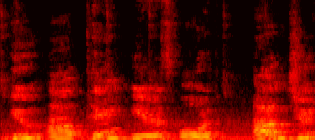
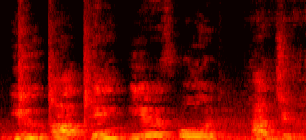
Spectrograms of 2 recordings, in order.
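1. 付加疑問の最後は音が上がります。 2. 付加疑問の最後は音が下がります。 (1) "一応疑問文なので、上げてね、読むことがほぼです。" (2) "下げて読むときもあります。"

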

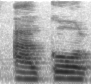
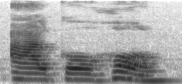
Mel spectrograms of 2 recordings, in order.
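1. La h es muda. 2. La h se pronuncia claramente. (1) "No es alcohol como nosotros" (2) "La H suena"

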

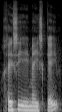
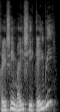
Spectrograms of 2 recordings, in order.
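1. Las vocales tienen sus sonidos habituales en inglés. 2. Cada vocal se pronuncia como un sonido 'ee'.

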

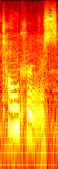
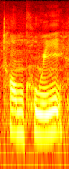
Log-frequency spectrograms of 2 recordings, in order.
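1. Cruise มีเสียงสระ oo ล้วนๆ ก่อนเสียง s 2. Cruise มีเสียงสระ oo เลื่อนไปเป็นเสียง ee (1) "เป็นสระอูแล้วเติมเสียงด้านหลังเฉยๆนะคะ" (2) "ไม่ใช่"

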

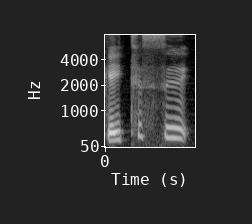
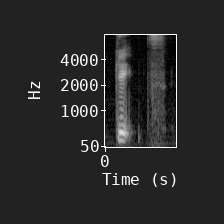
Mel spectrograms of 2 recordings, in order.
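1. T와 S 사이에 모음이 끼어 있다. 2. T와 S가 합쳐져 하나의 'ts'가 된다. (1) "게이트스 읽지 말고"

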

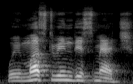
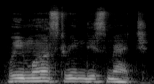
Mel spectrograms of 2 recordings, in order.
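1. ही ओळ रागाच्या पद्धतीने म्हटली आहे. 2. ही ओळ घाबरलेल्या पद्धतीने म्हटली आहे. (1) "अँग्री रागाने" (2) "अफ्रेड होऊन म्हणजे घाबरून"

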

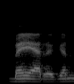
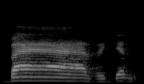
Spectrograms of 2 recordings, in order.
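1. Nguyên âm đầu là âm 'e'. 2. Nguyên âm đầu là âm 'a' mở. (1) "bargain là sai" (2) "há rộng cái miệng"

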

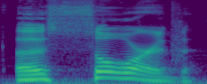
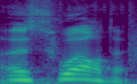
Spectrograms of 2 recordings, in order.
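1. Le w dans sword est muet. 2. Le w dans sword est prononcé. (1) "Mais le W ne se prononce pas" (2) "Et pas a sword"

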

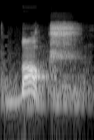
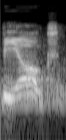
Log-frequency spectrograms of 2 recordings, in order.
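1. Empieza con el sonido simple de b. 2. Empieza con el nombre de la letra 'bee'. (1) "es box, nada más" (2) "No es biox"

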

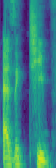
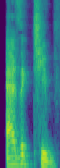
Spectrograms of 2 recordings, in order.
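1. d ধ্বনিটি j-এর আগে নীরব থাকে। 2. d ধ্বনিটি j-এর আগে নীরব থাকে।

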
